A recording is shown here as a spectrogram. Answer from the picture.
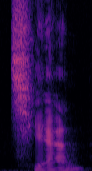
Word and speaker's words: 钱: And Qian, this character, is the very important character pronounced Qian, which means money.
